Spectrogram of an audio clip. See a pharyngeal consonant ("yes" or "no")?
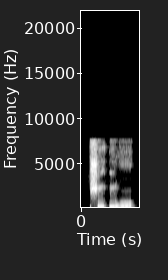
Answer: no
